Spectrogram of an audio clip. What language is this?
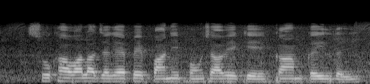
Bhojpuri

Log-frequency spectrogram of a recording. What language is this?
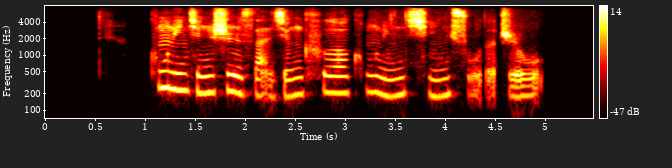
Chinese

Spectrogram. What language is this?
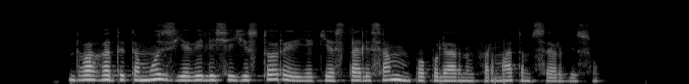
Belarusian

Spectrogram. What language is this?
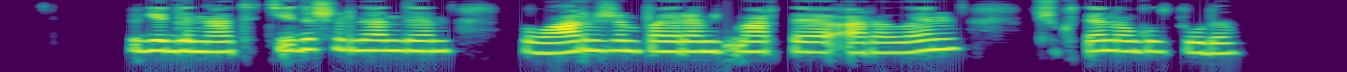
Mari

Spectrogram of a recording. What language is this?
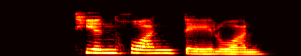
Min Nan Chinese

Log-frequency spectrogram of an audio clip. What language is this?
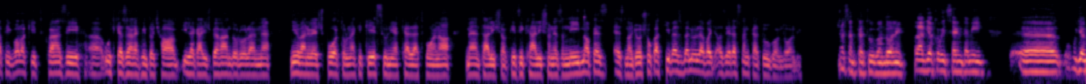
Hungarian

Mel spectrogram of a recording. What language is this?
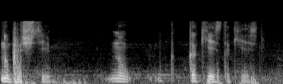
Russian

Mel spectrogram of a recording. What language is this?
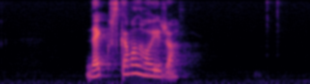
Faroese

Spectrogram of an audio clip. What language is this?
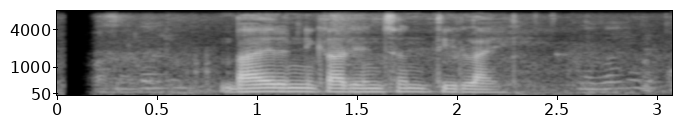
Nepali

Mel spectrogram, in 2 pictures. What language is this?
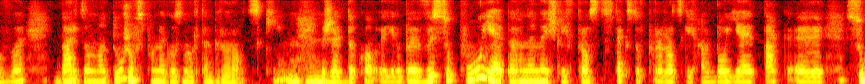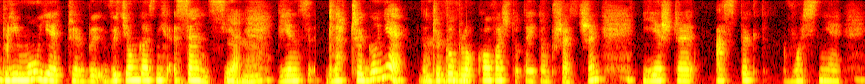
Polish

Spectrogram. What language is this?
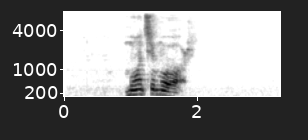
Portuguese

